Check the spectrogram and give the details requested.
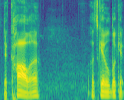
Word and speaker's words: Dechala: Also, I apologize for pronouncing her name. Dchala like a dummy. It's Dala.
